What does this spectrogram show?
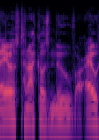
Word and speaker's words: Ao: And Tanaka, or Ao Tanaka as it's correctly pronounced, we've been corrected, is the one that we'll focus on.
